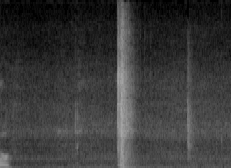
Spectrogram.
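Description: Ducted roof air conditioner running steadily in the motorhome, with one sharp thump about a second in and a faint click near the end.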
